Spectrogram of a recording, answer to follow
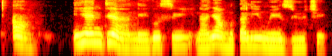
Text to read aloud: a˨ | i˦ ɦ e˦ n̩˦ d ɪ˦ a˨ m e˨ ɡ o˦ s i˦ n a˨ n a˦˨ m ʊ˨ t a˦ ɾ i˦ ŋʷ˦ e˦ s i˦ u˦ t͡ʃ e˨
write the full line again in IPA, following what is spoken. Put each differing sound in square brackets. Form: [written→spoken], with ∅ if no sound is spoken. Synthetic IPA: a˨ | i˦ ɦ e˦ n̩˦ d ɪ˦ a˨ [m→n] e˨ ɡ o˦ s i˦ n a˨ [n→ɲ] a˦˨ m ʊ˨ t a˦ [ɾ→l] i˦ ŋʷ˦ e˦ [s→z] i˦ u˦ t͡ʃ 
